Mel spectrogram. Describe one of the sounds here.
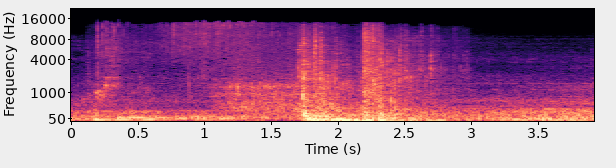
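An office chair clatters over onto the floor.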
